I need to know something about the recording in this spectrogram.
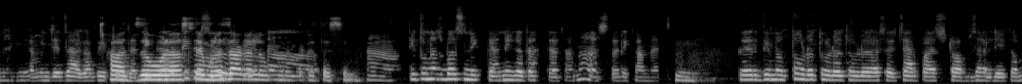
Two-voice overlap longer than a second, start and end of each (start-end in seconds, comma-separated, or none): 1.1-2.8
